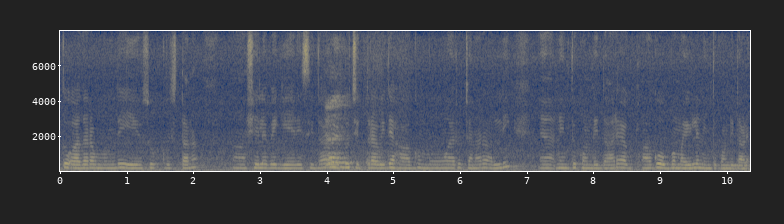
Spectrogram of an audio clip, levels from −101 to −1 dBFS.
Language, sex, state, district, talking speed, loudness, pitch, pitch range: Kannada, female, Karnataka, Belgaum, 85 wpm, -40 LUFS, 200 Hz, 195-210 Hz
